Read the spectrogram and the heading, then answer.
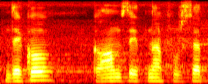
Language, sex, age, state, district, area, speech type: Urdu, male, 18-30, Bihar, Gaya, urban, spontaneous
